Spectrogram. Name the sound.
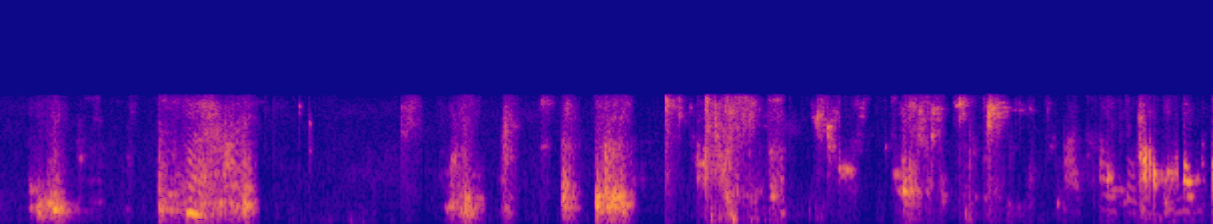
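dog whimpering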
